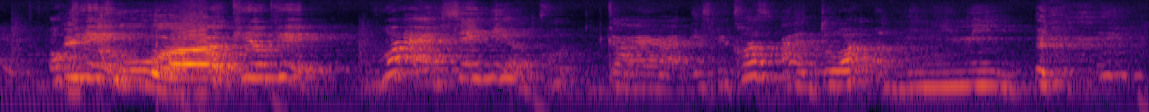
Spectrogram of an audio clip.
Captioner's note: laughter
